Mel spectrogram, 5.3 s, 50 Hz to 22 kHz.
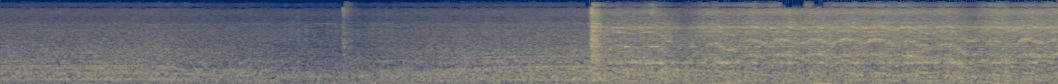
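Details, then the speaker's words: LS6-labelled 6.0 LS swap with 80 lb injectors and new fuel pressure regulator, battery on charge: faint sluggish cranking, then a sharp catch near three seconds as the engine fires and runs rough; owner says the battery was dead. "all right so the engine did start um before i was recording but the problem is that i'm by myself and i couldn't record it but the engine did start"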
